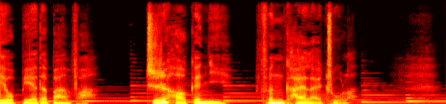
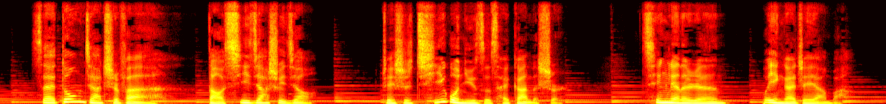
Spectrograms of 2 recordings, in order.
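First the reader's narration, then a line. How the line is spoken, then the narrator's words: Sheepish laughing. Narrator (Chinese): 马子才自己也笑了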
